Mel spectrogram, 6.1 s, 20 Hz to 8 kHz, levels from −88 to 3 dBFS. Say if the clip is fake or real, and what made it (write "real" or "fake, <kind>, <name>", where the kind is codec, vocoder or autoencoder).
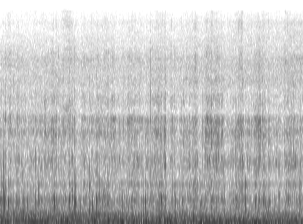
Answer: real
